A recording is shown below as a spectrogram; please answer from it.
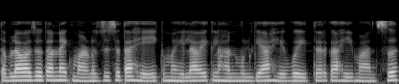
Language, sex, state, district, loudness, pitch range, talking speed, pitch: Marathi, female, Maharashtra, Solapur, -17 LUFS, 170-185 Hz, 255 wpm, 175 Hz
